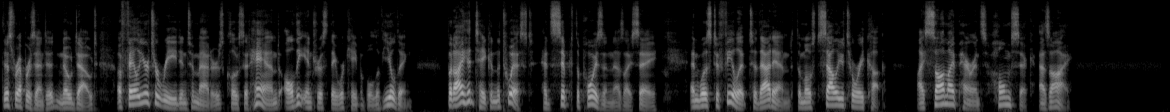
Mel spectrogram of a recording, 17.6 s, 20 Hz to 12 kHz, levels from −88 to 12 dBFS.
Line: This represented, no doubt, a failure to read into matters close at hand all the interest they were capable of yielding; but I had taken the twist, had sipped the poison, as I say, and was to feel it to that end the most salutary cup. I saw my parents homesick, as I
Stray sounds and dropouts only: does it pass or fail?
pass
